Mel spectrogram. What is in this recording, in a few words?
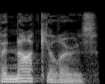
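"binoculars", US English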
